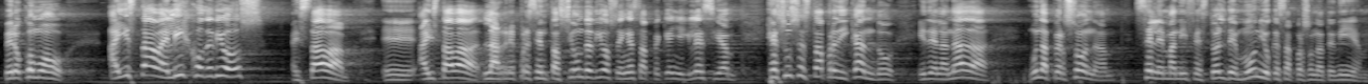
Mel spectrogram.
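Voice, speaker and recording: A man preaching a Pentecostal sermon as pastor, animated, with joking asides and loud proclamations. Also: sits high, brisk. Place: church. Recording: reverberant church hall.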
